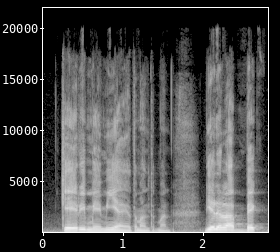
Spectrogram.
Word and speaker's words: Memija: Namanya adalah Kerim Memija, tapi dalam bahasa Bosnia ataupun bahasa Eropa, cara bacanya itu tadi gue chat GPT ya, bahasanya itu cara bacanya itu ya, yaitu adalah Kerim Memia. Kerim Memia ya teman-teman.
